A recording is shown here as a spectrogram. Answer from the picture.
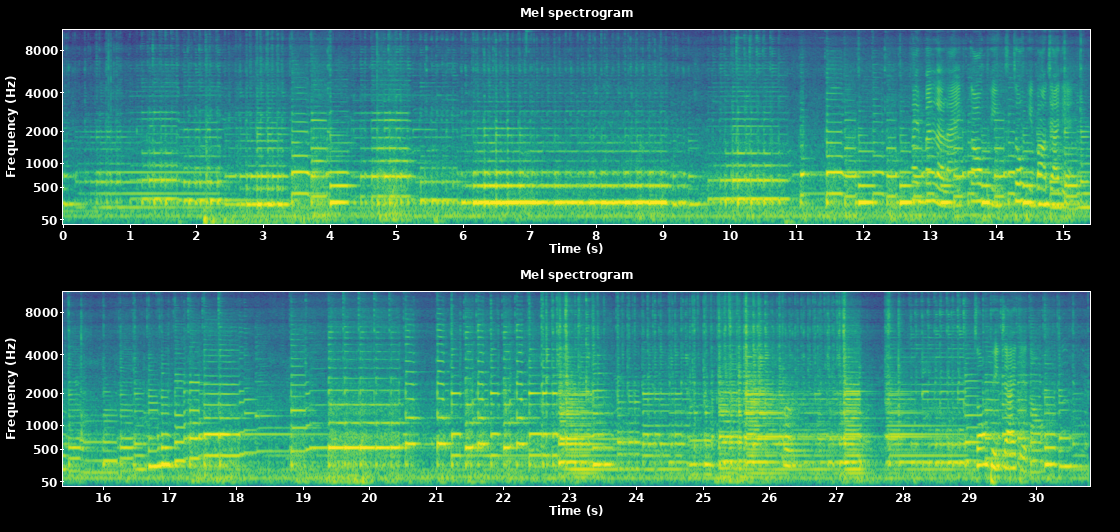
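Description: A Chinese plucked-string instrument played solo for a soundcheck: a melody with held notes, and runs of notes sweeping down and back up through the middle.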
